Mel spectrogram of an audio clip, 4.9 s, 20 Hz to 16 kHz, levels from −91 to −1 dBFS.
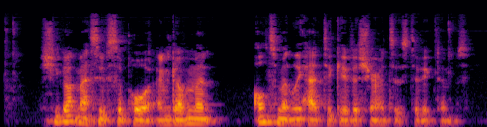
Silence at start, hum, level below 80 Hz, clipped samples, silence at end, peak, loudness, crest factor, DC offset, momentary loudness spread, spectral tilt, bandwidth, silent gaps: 0.4 s; none; -50 dBFS; under 0.1%; 0.2 s; -6 dBFS; -27 LUFS; 20 dB; under 0.1%; 11 LU; -5.5 dB/octave; 11.5 kHz; none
